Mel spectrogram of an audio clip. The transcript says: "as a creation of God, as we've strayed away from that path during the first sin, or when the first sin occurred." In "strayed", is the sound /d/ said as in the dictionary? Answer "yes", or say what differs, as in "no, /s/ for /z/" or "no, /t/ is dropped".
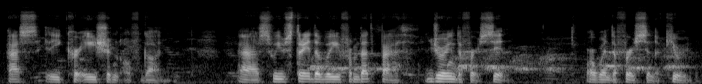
yes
